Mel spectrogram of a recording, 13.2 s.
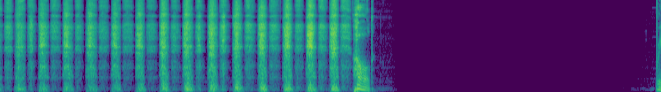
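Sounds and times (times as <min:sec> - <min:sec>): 
rhythmic forceful breathing during a guided breathing exercise: 0:00.0 - 0:07.2
speech: 0:07.2 - 0:07.5.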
